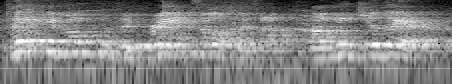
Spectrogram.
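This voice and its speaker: A man's voice: sits high, animated, moderate pace, pushed and bright. A man playing a folksy, plain-thinking sheriff with a hesitant, matter-of-fact manner in a live comic radio play. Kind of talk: live radio theatre comedy acting. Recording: echoey theatre, distant mic, faint noise.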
